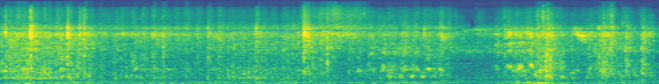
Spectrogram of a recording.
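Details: Rooftop farm pigeons waiting for their breakfast feed, a crowd of soft, low, rolling coos overlapping one another, with occasional sharp flaps and knocks as the flock shifts about.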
